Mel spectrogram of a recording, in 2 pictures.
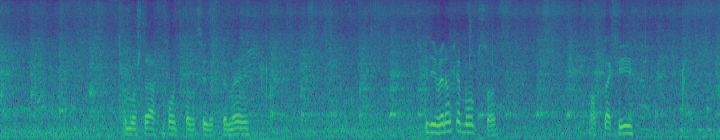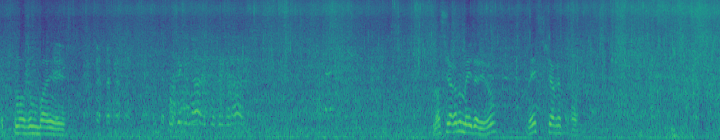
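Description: A fountain splashes steadily, growing louder up close.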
